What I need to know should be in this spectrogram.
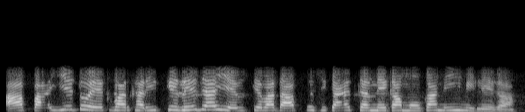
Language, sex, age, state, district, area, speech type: Urdu, female, 30-45, Uttar Pradesh, Lucknow, urban, conversation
